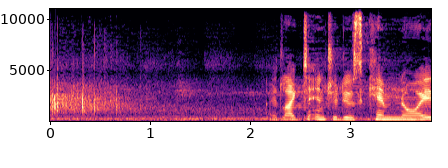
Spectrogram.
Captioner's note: cheers and applause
